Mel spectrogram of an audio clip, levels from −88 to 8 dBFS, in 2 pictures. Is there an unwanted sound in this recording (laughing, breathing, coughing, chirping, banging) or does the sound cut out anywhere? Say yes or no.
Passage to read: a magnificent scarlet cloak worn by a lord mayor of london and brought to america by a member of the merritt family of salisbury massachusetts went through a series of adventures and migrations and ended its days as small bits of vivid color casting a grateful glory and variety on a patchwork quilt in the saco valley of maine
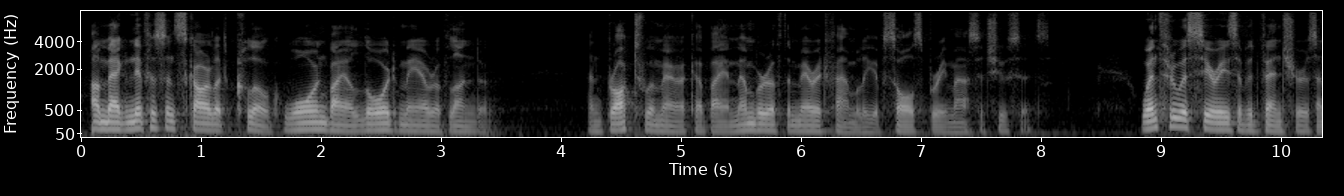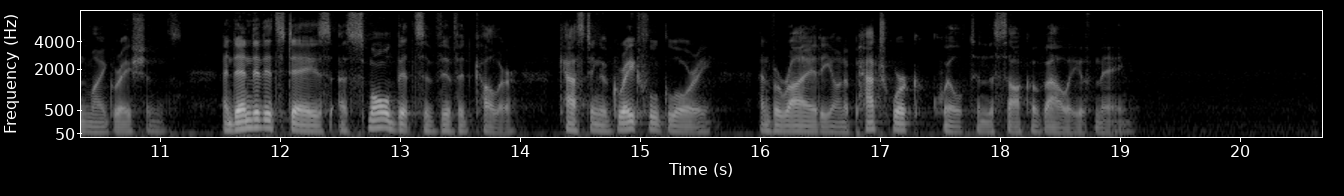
no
